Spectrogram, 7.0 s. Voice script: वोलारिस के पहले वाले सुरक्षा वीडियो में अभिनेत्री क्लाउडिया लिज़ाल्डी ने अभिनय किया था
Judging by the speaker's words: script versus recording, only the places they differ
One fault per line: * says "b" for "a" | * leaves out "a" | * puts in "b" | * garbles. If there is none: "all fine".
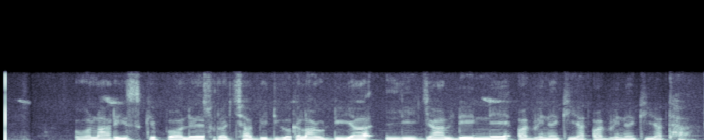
* leaves out "वाले"
* leaves out "में अभिनेत्री"
* puts in "अभिनय किया"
